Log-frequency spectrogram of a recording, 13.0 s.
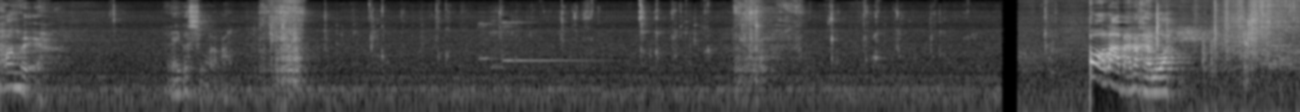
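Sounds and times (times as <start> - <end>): person chewing seafood: 2.7 - 4.7, 5.6 - 10.6
wet mouth clicks: 5.6 - 9.8.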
